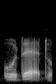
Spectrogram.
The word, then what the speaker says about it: Ordet: Ordet, or Urt, as I tried to pronounce it in Danish, actually sort of has a kind of miracle in it.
